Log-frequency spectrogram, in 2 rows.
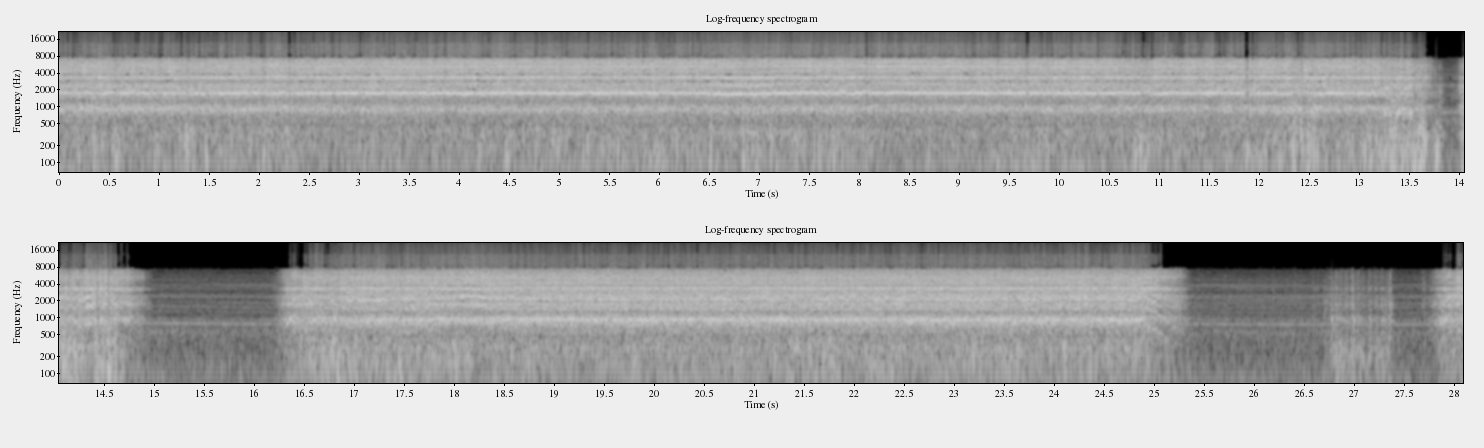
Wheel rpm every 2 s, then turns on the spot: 230, 230, 230, 230, 230, 230, 180, 40, 180, 210, 200, 200, 90, 20.
24-28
